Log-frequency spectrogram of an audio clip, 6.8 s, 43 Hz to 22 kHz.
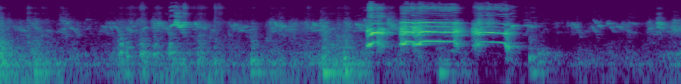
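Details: Red junglefowl crow, one loud harmonic multi-part call about 1.5 seconds long over a background of scattered chirps, clucks and rustling.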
